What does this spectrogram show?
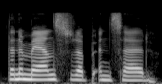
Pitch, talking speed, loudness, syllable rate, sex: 210 Hz, 260 wpm, -15 LUFS, 4.9 syllables/s, female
